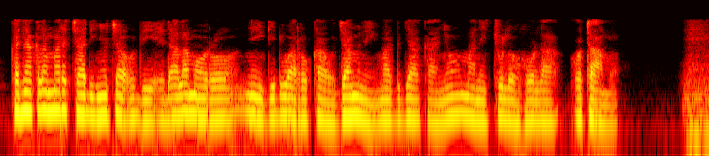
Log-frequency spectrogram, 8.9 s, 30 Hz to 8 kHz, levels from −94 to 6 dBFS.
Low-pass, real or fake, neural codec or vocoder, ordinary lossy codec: 7.2 kHz; fake; vocoder, 44.1 kHz, 128 mel bands every 512 samples, BigVGAN v2; AAC, 16 kbps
